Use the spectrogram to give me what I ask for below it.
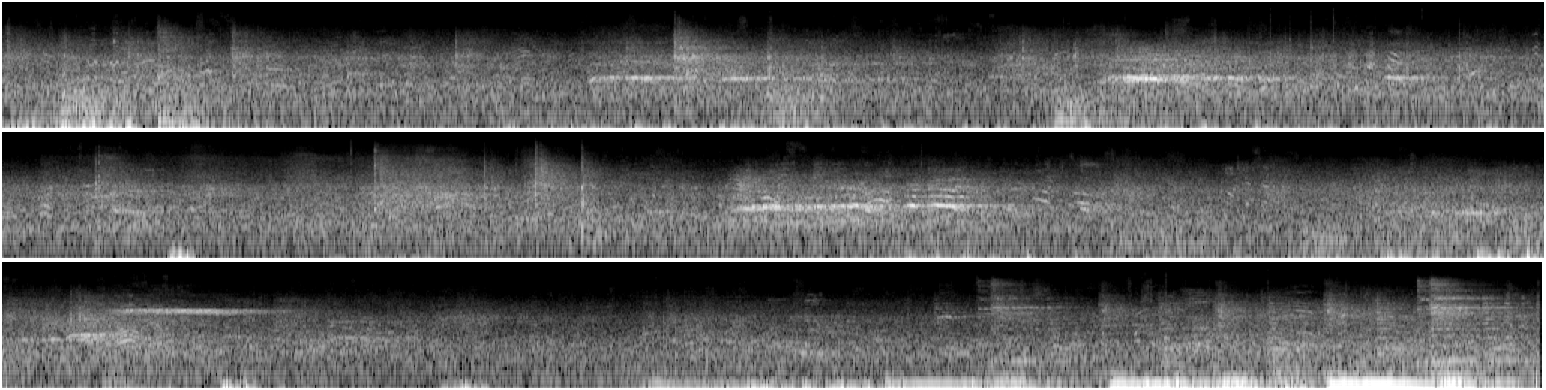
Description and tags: Ambience,HockeyArena,Full
A full stadium of fans watching the game
Hockey, Hockey-Arena, Hockey-Player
